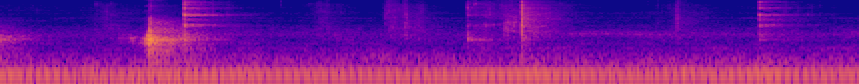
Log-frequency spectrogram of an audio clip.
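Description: A steel spoon clinking and scraping against a glass mixing bowl while stirring a grated paneer mixture: five or so sharp clinks, the loudest about three-quarters of a second in.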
